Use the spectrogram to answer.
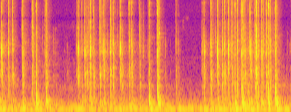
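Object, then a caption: Mechanical keyboard with plastic keycaps on an aluminium frame. Fingertip typing with both hands on an RGB mechanical keyboard with white plastic keycaps on an aluminium frame produces quick, crisp clacks with a bright ring and a soft low thock beneath. The keystrokes come in bursts separated by short pauses, over a steady low hum.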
